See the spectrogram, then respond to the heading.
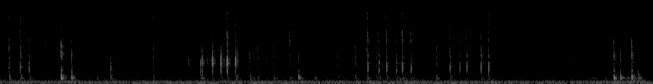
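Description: Fingertips and long nails type continuously on a pastel dust silver D84 mechanical keyboard with plastic keycaps resting on a bedspread. The result is a quick, uneven run of short, sharp clicky clacks with bright tops over a steady low hum.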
